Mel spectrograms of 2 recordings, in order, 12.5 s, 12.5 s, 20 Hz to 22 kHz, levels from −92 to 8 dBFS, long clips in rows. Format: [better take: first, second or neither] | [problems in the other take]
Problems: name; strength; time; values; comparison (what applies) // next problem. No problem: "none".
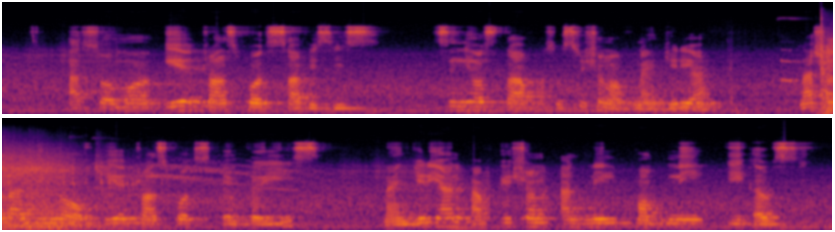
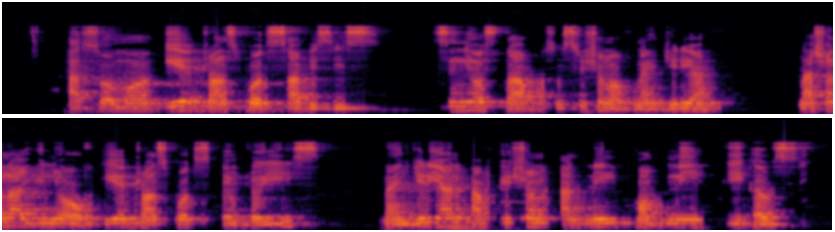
second | background sound (Slam); 9 dB below the speech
